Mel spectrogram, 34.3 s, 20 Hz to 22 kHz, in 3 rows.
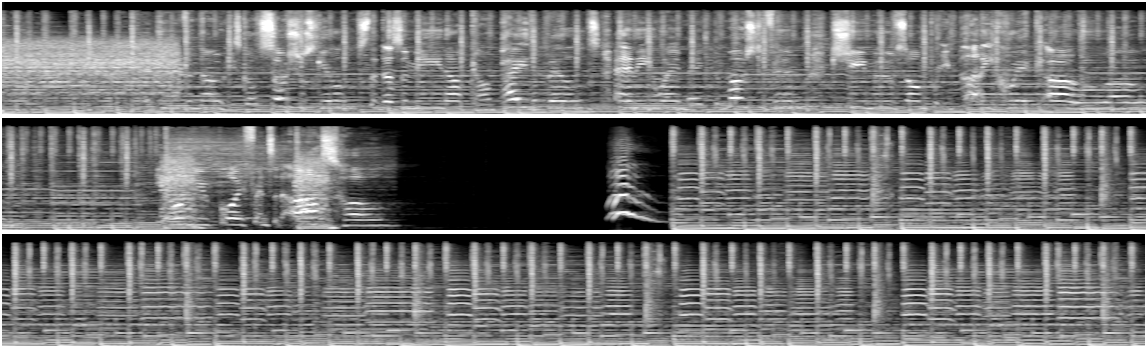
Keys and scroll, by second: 4.3 space, 8.9 space, 18.4 ctrl+space, 19.4 typing, 20.9 Up, 21.1 Return, 24.9 ctrl+space, 26.1 v, 26.9 Return, 34.2 ctrl+space.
